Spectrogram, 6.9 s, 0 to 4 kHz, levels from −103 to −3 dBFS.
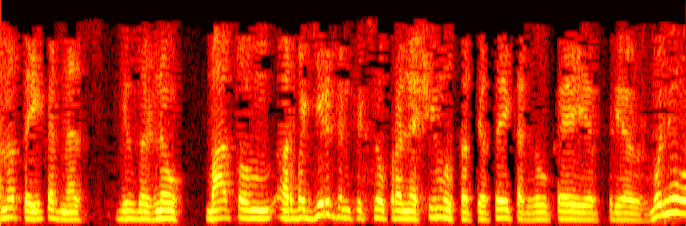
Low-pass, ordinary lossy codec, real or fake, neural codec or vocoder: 3.6 kHz; MP3, 16 kbps; real; none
